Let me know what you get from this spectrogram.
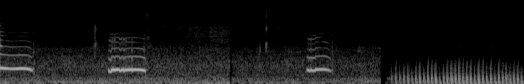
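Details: House cat from a Douyin compilation giving three short, clear mid-pitched meows about a second or two apart, followed by a steady pulsing low purr in the last second and a half.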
